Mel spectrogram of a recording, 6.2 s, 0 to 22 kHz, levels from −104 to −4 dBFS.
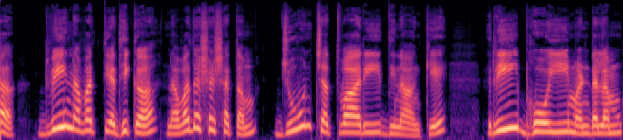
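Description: Nothing in this speech recording stands out as a technical fault at any point, so there's no problem to describe here.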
